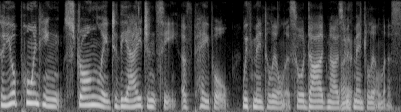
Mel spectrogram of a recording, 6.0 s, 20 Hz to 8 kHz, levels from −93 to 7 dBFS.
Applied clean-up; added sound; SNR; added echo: none; none; none; none.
